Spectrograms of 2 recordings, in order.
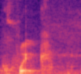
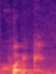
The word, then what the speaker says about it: QUIC: built on top of TCP is something called quick um so quick is an application Level protocol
